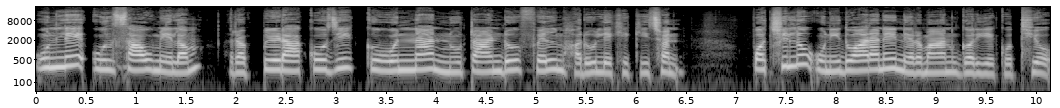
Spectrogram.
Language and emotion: Nepali, neutral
